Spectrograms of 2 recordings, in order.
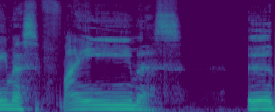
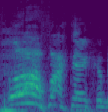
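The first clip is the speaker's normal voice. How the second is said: much higher and louder, recoiling; disgusted shock; 12 semitones higher, 3 dB louder than usual. Real, not acted. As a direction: yelp it like you just tasted it. Reacting to gross story.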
